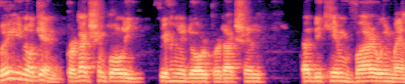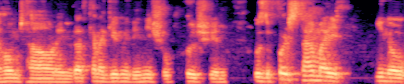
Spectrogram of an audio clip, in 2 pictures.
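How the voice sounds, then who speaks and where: Very fast speech in a Bulgarian accent with fairly even intonation. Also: man, medium pitch for a man. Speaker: filmmaker. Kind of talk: interview. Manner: casual, with many fillers.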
